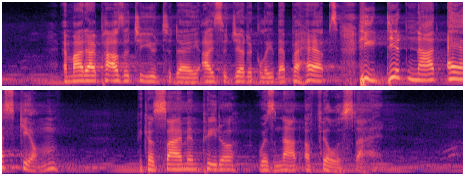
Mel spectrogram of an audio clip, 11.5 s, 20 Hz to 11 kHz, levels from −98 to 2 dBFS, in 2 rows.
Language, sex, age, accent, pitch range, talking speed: English, male, 50-69, American, 170-240 Hz, 115 wpm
